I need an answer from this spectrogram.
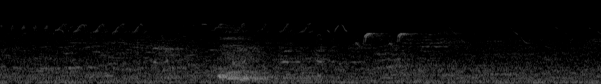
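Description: Small birds chirping, a quick run of short, high, falling chirps at about five a second, then a couple of short whistled notes, over steady background hum. A brief louder low sound comes about two seconds in.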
